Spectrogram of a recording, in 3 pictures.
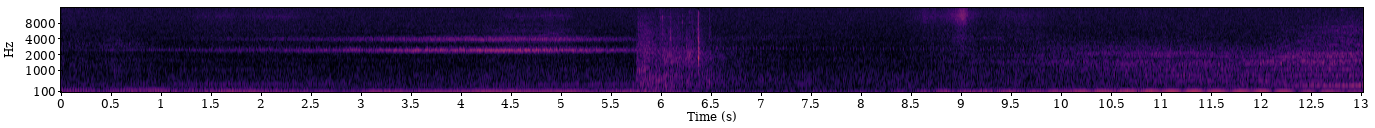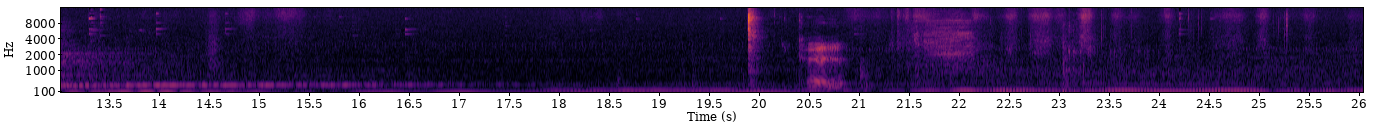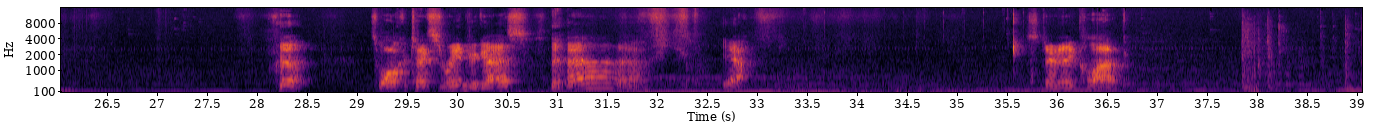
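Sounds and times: deep rumbling drone: 0:00.0 - 0:39.0
single hit: 0:05.7 - 0:08.1
held high tones: 0:11.1 - 0:19.7, 0:20.8 - 0:38.9.

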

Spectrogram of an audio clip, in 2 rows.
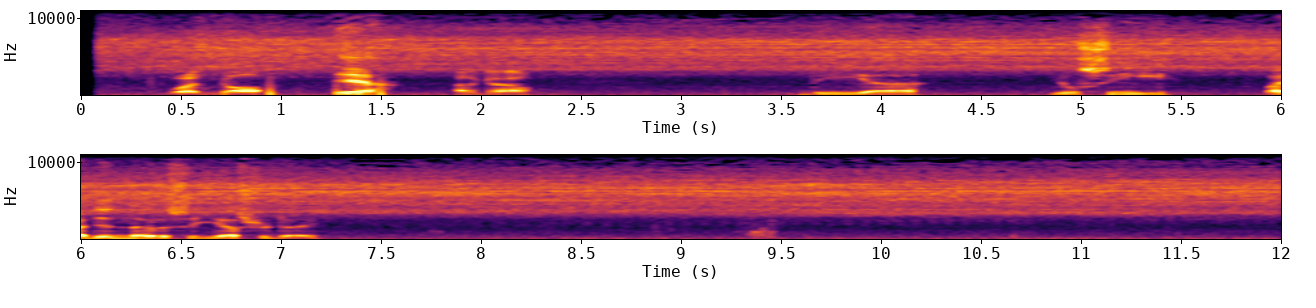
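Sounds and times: insects chirping: 0:00.1 - 0:12.0.

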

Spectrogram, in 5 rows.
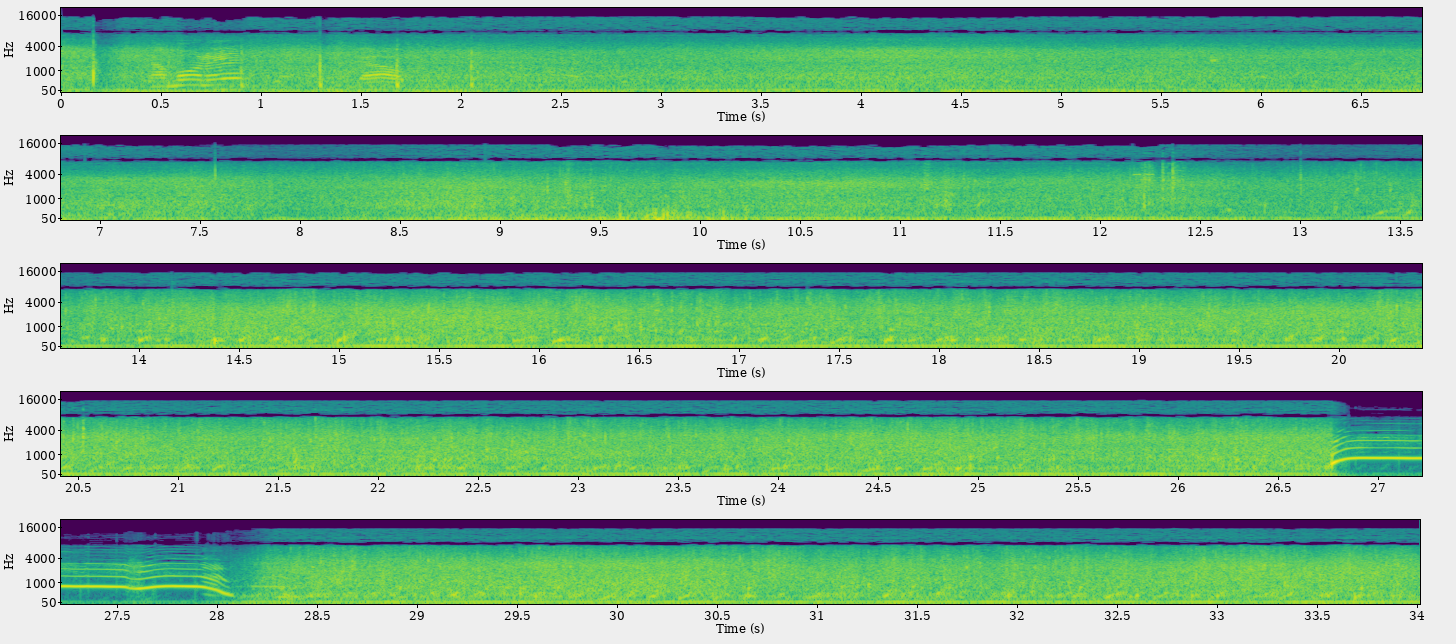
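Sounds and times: boat engine humming: 0:00.0 - 0:34.0
sea waves washing: 0:00.0 - 0:34.0
wind on microphone: 0:00.0 - 0:34.0.

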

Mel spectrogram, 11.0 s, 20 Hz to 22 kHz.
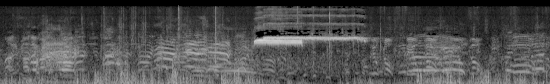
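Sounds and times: referee's whistle blast: 0:05.1 - 0:07.4.

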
